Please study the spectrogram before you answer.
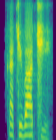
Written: Cachi-bachi

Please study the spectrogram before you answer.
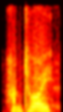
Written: Hamchoi

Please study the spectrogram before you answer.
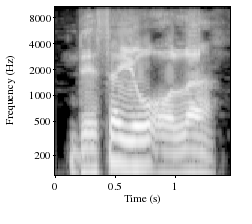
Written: Dessa iou ola

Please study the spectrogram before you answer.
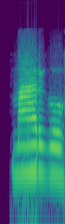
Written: Margo

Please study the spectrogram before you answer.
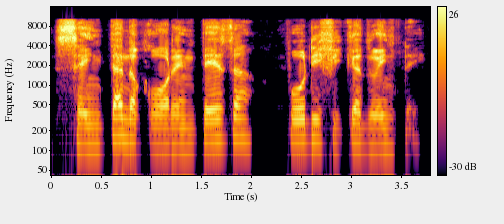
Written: Senta na corenteza

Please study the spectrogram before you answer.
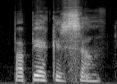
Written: Papia cristam

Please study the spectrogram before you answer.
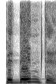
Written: Pedente

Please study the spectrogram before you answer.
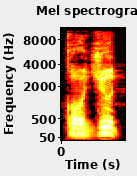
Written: Cojut

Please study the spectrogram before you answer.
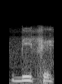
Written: Bife

